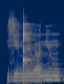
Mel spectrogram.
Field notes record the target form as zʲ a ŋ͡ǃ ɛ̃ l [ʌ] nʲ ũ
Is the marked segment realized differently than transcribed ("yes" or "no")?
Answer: no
